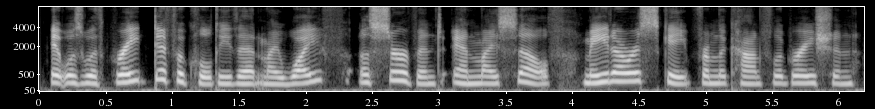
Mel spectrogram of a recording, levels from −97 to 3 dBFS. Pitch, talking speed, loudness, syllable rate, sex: 225 Hz, 175 wpm, -18 LUFS, 4.8 syllables/s, female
